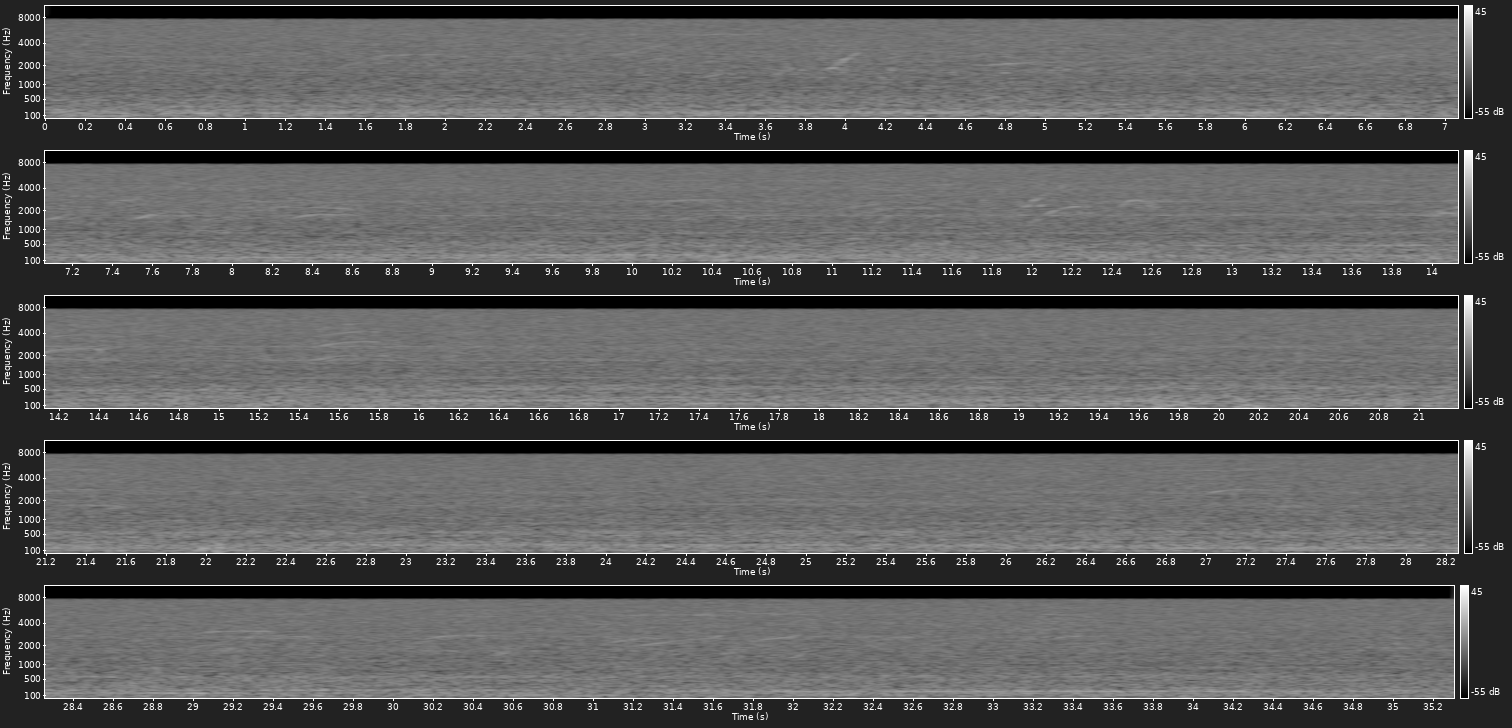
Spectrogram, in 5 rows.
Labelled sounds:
13.9	14.4	killer whale, 1.6 to 2.8 kHz

